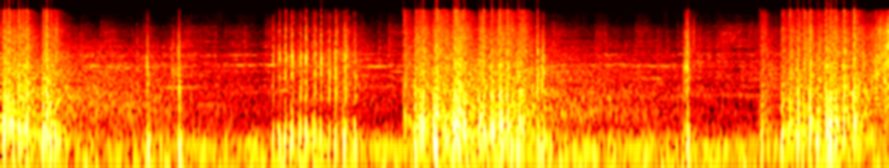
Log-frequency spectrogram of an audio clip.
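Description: Fireworks display: aerial shells bursting in waves of dense crackling, with single sharp bangs in between.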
